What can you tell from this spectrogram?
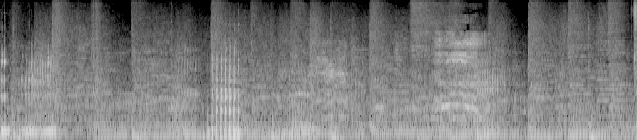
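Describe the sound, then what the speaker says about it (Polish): Pigs grunt and oink in a farmyard, a run of snuffling grunts over a busy, noisy background. "Tak, to świnia! Świnia chrumka!"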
